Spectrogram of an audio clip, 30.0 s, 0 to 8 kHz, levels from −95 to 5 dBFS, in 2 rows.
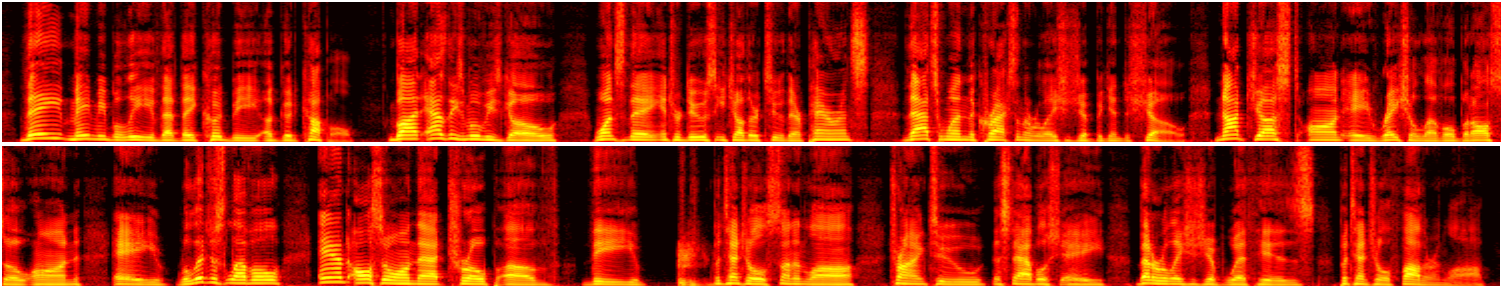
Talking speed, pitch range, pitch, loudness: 140 wpm, 125-170 Hz, 140 Hz, -25 LUFS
